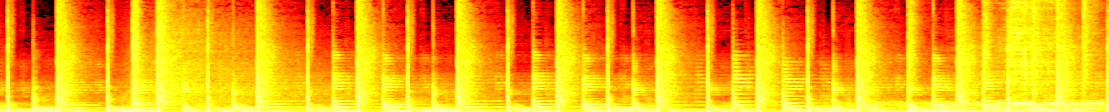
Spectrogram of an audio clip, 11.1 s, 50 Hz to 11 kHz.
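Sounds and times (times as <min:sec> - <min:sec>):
electronic dance music: 0:00.0 - 0:11.0.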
